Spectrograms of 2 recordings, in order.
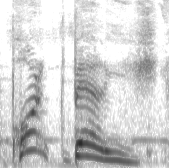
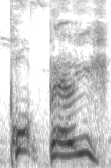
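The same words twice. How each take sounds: First: "pork bellies" drawn out slowly in a mock American accent; slow, exaggerated American "pork bellies". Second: High, whispered mock American accent on "pork bellies"; a light stab at an American accent. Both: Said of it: "I don't know if that's the right accent".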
